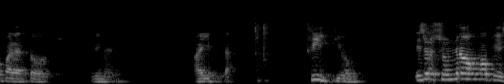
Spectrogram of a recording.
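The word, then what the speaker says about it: Pythium: Fitium.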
